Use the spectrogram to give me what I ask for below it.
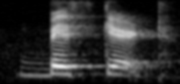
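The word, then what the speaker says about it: biscuit: For example गाइल, गाइल्ड, guilt, guitar, guard, बिस्किट। इसमें क्या है? आई है तो साइलेंट हो गया, ए है तो भी साइलेंट हो गया, आई है तो भी साइलेंट हो गया, क्योंकि ये सारे वॉयल्स हैं।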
